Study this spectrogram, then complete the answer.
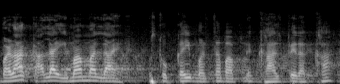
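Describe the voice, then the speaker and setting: A man delivers an impassioned sermon to a seated gathering, his fairly high voice rough with fry. He shifts from hushed pleading to ringing cries and keeps urging the listeners to respond. It comes through a public address mic in an echoey hall with a long tail of reverb and faint background ambience. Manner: prompts the crowd to call back praise; fervent, swings between soft pleading and high cries. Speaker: preacher. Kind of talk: impassioned live sermon storytelling. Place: religious gathering before a seated audience.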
